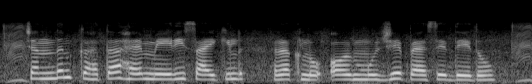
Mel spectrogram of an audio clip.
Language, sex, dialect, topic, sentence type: Hindi, female, Hindustani Malvi Khadi Boli, banking, statement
